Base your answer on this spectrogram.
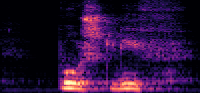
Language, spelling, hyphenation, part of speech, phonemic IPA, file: Dutch, poeslief, poes‧lief, adjective, /pusˈlif/, Nl-poeslief.ogg
- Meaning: 1. very friendly, nice or sweet 2. acting very nicely, but insincerely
